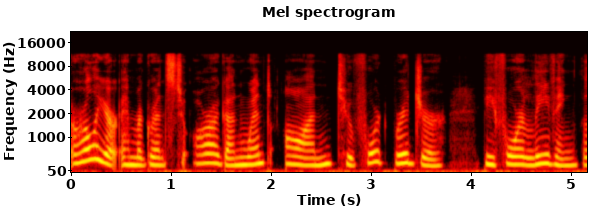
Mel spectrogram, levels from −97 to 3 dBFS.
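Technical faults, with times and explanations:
Listening to the speech in full, nothing stood out as a technical problem at any point.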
